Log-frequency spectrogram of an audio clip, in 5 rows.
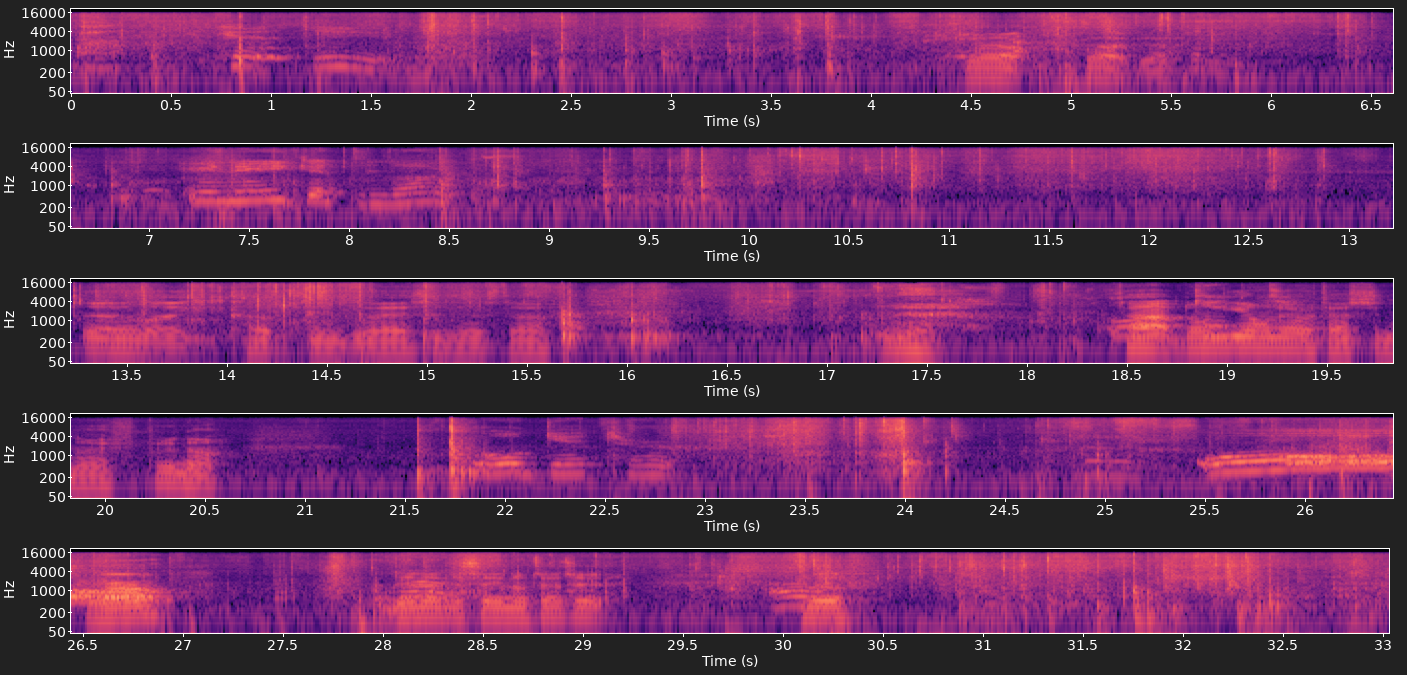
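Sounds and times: cardboard packing crinkling: 0:09.4 - 0:15.4, 0:29.6 - 0:33.0.

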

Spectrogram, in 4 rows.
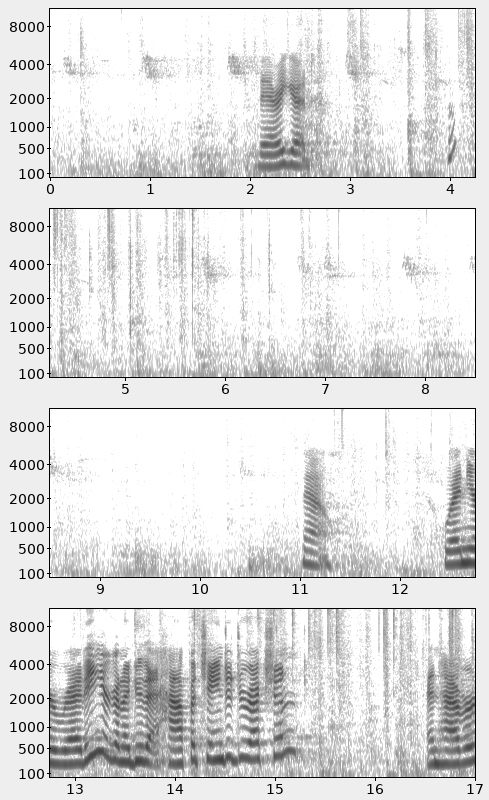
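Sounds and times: horse hoofbeats on sand: 0:00.0 - 0:17.0.

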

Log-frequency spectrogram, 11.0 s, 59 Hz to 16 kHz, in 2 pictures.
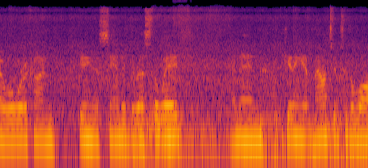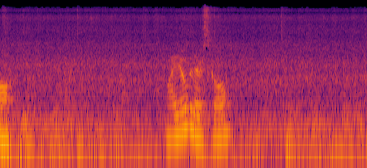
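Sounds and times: low rumble of thunder: 0:00.0 - 0:11.0
steady rain: 0:00.0 - 0:11.0.

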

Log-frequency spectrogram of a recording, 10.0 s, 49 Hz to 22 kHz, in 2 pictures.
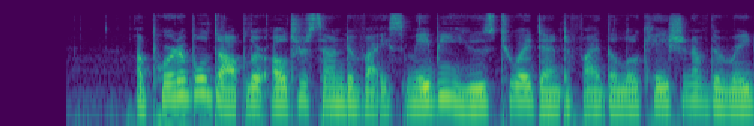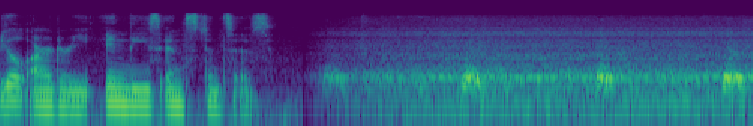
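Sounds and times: doppler ultrasound pulse whoosh: 0:07.1 - 0:10.0.

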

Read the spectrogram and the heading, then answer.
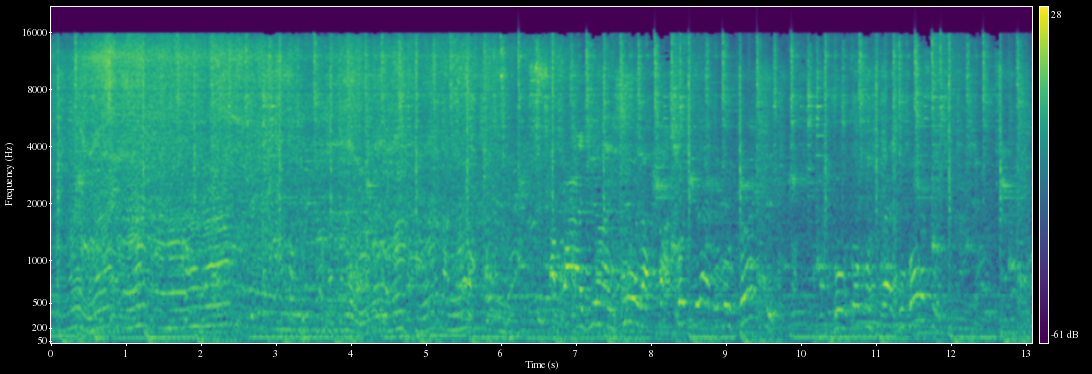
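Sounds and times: loud background music: 0:00.0 - 0:13.0
motorcycle engine revving: 0:00.0 - 0:13.0
person speaking: 0:00.2 - 0:09.8.

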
